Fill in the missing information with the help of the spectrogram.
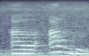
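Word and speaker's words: الأرض: Al-Qamariyah yaitu huruf alif, maka dibacanya jelas al-ardu. Jelasnya alnya kebaca. Al-ardu kan kalau lam sukun kalau ditulis di bahasa Indonesianya waktu Miss Mut ajarkan itu L-nya saja kan, L-nya saja ya. Jadi lamnya kebaca, tapi lamnya lam sukun, al-ardu.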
